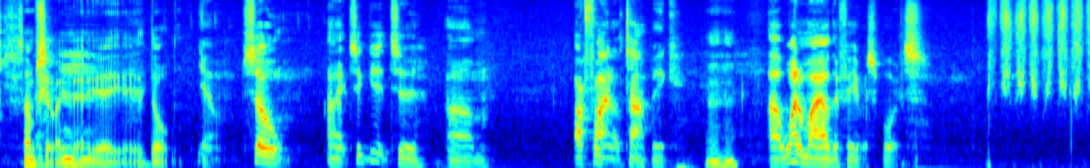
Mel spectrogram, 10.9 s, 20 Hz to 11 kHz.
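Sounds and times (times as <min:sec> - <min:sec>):
speech: 0:00.2 - 0:05.0, 0:05.8 - 0:09.3
hands rubbing together to brush off crumbs: 0:09.9 - 0:10.9.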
